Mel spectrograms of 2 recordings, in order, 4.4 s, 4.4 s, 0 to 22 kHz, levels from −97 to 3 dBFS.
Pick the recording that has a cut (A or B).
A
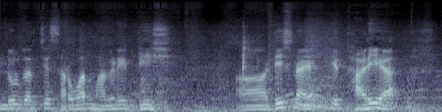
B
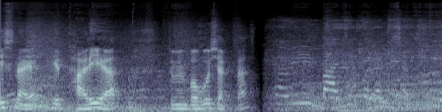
B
